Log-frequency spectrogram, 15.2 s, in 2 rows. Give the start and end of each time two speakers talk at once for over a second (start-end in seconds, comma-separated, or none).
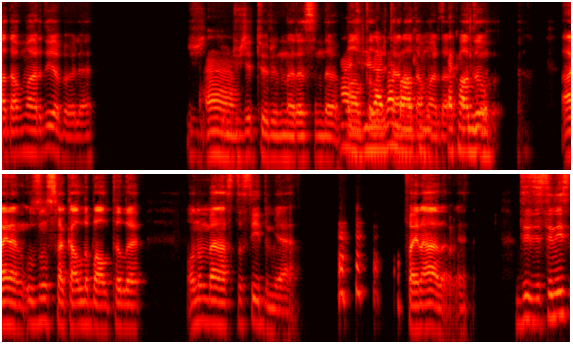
4.5-6.5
